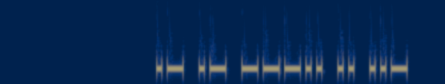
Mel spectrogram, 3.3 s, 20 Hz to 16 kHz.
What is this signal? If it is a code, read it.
Morse code, heard as a keyed tone, about 30 wpm, 700 Hz. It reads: AA8IU
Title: USA Call Signs - 5 Characters - 2x Character Spacing - 30wpm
